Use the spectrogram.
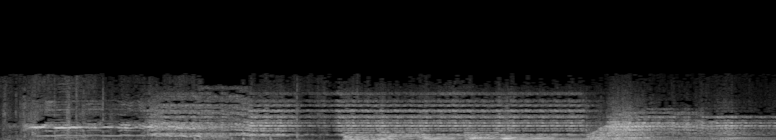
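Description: A horse neighs and whinnies loudly, several shrill, wavering cries in succession with snorting breaths between them, and no talking.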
